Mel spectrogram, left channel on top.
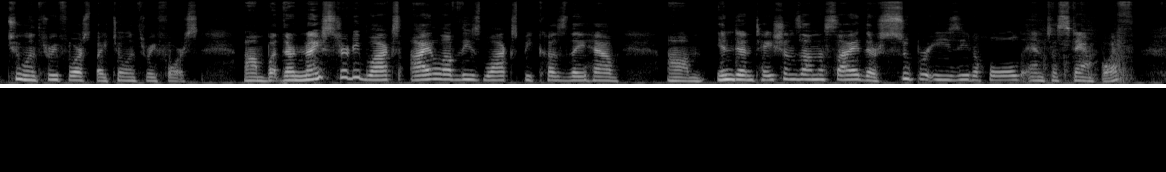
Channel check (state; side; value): silent; right; digital silence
